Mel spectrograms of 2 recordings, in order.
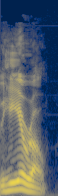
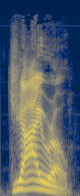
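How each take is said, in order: First: It is said the Greek way, without G. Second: It is said as spelled, starting with G. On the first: "If you're Greek, you can pronounce it hero" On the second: "It's a gyro to me because it has a G-Y-R-O"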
